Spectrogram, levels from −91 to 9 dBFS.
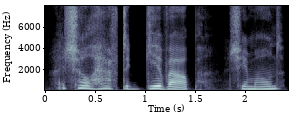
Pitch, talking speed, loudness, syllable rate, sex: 215 Hz, 195 wpm, -19 LUFS, 4.7 syllables/s, female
